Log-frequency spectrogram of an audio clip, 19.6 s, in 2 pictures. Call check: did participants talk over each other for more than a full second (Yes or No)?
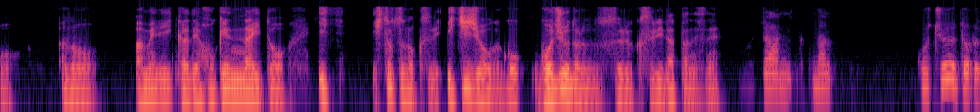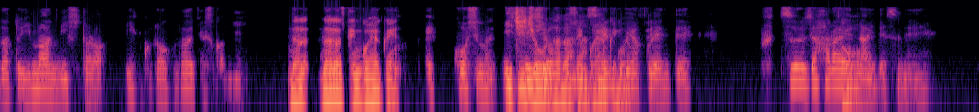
Yes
